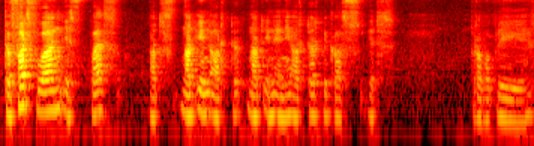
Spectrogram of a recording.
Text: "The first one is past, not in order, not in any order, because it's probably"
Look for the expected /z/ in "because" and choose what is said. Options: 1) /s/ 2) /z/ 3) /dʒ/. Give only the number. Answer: 1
